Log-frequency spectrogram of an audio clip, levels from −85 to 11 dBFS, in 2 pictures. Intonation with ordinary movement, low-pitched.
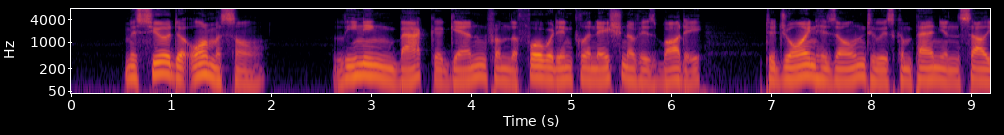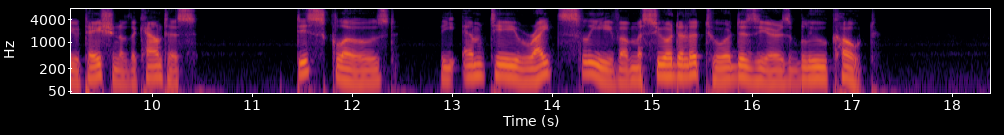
Yes: average, 3.8 semitones; low, 105 Hz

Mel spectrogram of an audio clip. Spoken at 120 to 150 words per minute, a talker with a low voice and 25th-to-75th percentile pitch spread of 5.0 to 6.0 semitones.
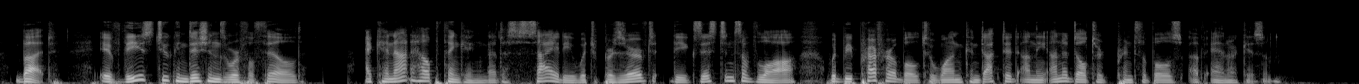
Yes: average, 140 wpm; low, 110 Hz; wide, 5.4 semitones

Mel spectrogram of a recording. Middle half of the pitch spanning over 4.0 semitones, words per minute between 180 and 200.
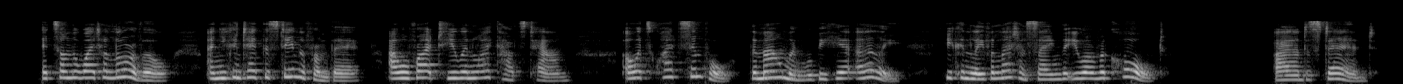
Yes: average, 4.6 semitones; average, 190 wpm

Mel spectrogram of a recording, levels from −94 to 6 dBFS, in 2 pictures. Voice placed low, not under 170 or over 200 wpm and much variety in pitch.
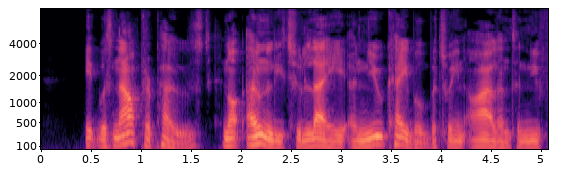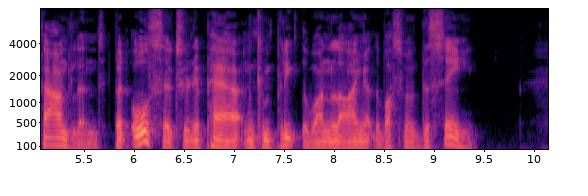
No: very low, 90 Hz; average, 175 wpm; average, 3.4 semitones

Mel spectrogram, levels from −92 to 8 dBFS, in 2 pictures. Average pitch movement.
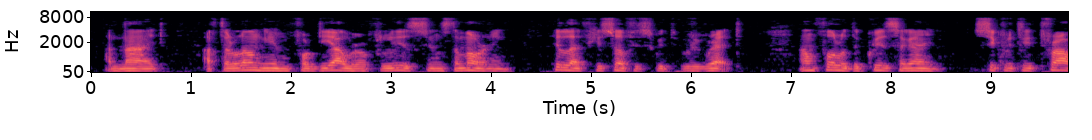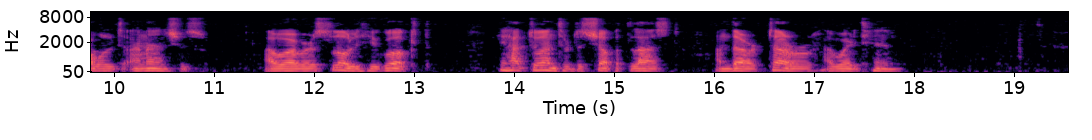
No: narrow, 2.1 semitones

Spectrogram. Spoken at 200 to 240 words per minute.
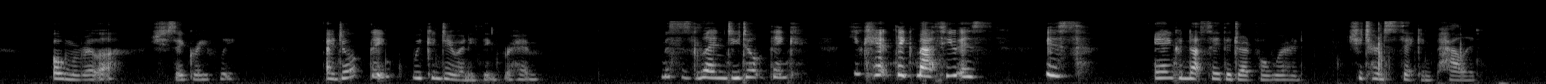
No: average, 145 wpm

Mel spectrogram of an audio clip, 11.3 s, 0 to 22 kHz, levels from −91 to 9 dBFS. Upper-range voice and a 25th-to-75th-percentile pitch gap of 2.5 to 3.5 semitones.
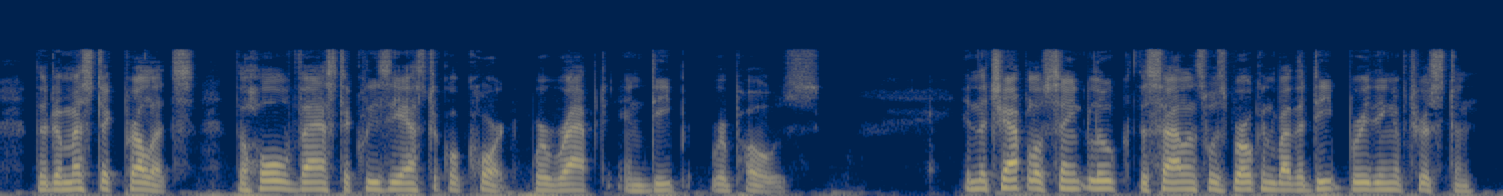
No: medium, 140 Hz; average, 3.1 semitones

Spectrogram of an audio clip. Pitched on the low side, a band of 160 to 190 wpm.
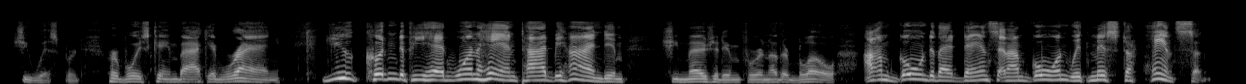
No: medium, 180 Hz; average, 170 wpm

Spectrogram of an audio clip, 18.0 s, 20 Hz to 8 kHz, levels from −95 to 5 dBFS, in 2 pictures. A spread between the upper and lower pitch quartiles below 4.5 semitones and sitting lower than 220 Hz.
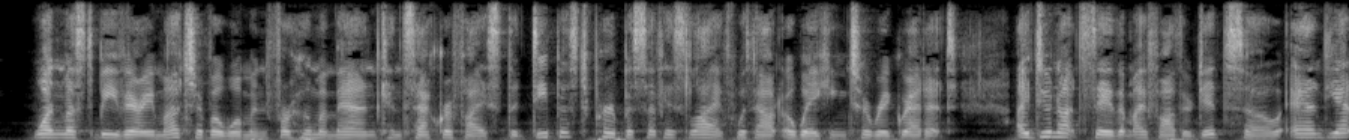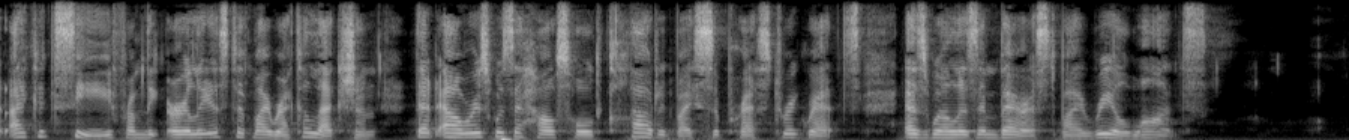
Yes: average, 3.3 semitones; medium, 185 Hz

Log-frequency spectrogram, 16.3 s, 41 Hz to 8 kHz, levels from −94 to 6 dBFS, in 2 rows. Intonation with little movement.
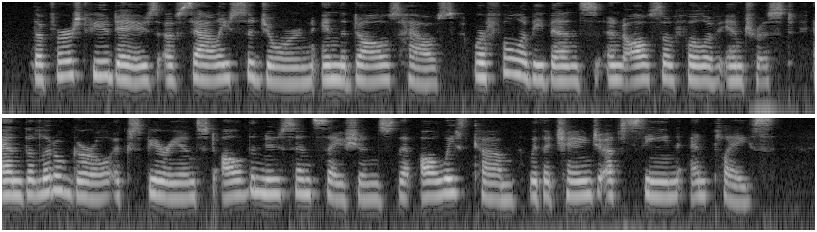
Yes: narrow, 2.0 semitones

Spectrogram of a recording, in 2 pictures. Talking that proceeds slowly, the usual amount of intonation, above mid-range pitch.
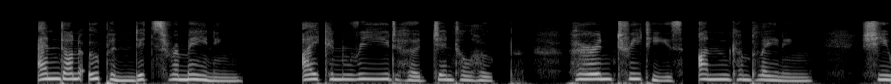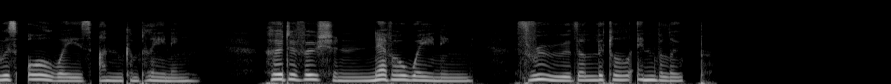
Yes: slow, 85 wpm; average, 4.8 semitones; high, 205 Hz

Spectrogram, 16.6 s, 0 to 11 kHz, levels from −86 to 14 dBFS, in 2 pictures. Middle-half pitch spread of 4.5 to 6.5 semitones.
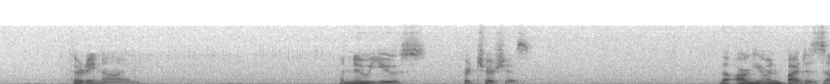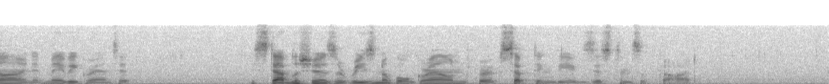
No: average, 3.8 semitones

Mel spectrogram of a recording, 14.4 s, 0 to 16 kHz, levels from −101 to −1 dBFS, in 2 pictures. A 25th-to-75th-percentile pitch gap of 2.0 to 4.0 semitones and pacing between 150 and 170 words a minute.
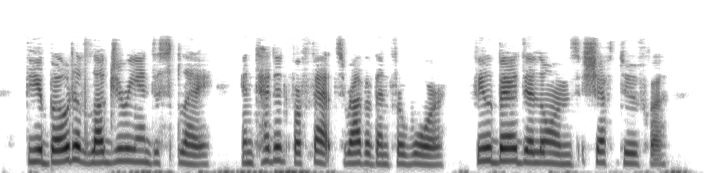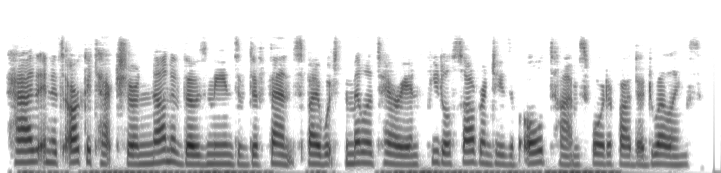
Yes: average, 3.0 semitones; average, 165 wpm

